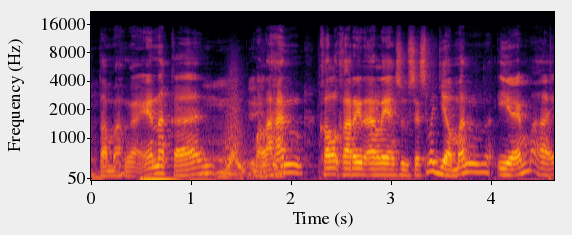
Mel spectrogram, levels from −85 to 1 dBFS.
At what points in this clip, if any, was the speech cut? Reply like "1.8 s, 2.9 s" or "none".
1.5 s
